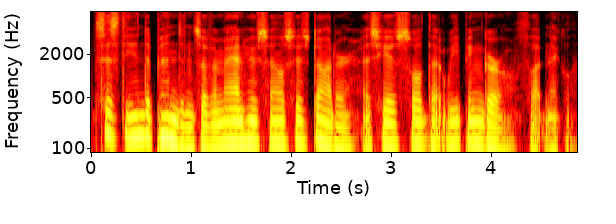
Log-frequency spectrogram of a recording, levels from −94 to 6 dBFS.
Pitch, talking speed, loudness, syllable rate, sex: 115 Hz, 260 wpm, -20 LUFS, 6.5 syllables/s, male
